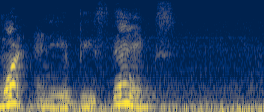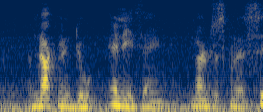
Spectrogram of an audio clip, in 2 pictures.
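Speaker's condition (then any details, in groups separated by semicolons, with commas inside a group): Cerebral palsy, mild; speech somewhat unclear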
